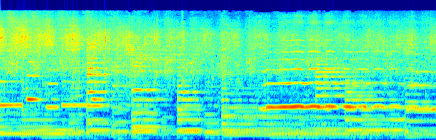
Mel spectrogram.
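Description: Live band playing an instrumental passage between sung lines: a sustained melodic lead moving through a few held notes over guitar and percussion.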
